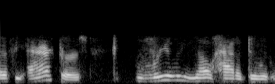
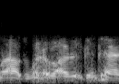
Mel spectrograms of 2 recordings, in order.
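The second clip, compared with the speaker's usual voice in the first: put-on mumble, much lower pitch; 7 semitones lower than usual. Recalling Robin Williams's take on Pacino as Richard III, mumbled Pacino impression. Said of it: "It was just mumbled".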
